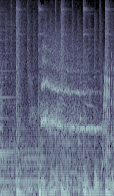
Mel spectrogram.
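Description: Tyre-screech sound effect: a held squeal that starts about a second in and slides slightly down in pitch, over background music with a steady beat.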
